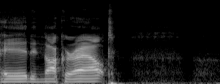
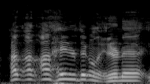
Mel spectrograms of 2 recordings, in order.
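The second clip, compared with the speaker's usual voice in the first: mock whiny high voice; 8 semitones higher, much faster than usual. Sudden high fast voice.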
